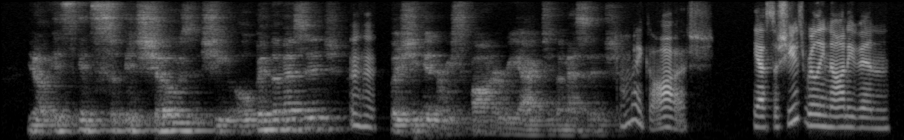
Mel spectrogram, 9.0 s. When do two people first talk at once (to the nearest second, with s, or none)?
none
